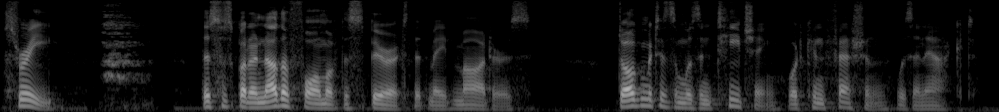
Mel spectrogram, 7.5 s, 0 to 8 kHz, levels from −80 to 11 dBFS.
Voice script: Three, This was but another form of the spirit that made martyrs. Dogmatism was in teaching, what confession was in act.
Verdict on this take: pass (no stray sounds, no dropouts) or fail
fail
